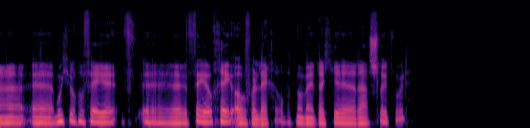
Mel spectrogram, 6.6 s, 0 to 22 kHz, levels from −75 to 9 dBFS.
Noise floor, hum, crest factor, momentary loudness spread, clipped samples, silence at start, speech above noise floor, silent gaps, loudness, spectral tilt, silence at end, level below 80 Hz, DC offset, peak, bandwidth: -88 dBFS; none; 20 dB; 8 LU; under 0.1%; 0 s; 60 dB; none; -29 LUFS; -5.5 dB/octave; 1.55 s; -66 dBFS; under 0.1%; -10 dBFS; 16 kHz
